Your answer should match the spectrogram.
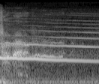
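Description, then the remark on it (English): A microwave bomb goes off in the middle of suburbia with an abrupt burst, then a shrill, steady scream-like wail holds for about two seconds, slowly fading with no one talking. “as evidenced by that scream, it was actually a microwave bomb that was going off in the middle of suburbia.”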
